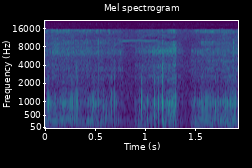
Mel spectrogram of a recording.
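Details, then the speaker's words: Loud, rough, fluttering snoring in repeated bursts with brief pauses from a sleeping baby boy, described as a particularly loud snoring episode. "so the stalking is about this loud okay just pretty good and you kind of can't hear us that well over him snoring"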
